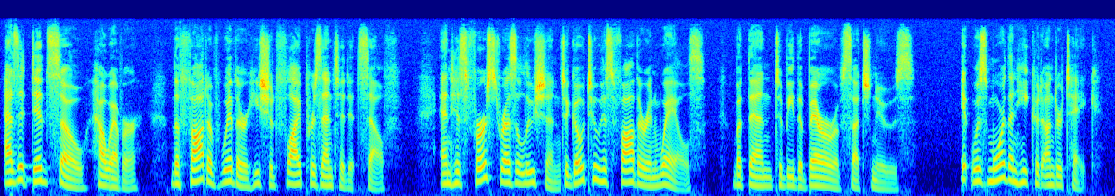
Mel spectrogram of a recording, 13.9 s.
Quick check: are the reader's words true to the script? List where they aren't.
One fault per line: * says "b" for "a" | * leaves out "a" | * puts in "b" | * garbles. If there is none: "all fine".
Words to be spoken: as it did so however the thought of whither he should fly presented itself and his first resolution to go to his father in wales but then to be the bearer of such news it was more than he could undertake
all fine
